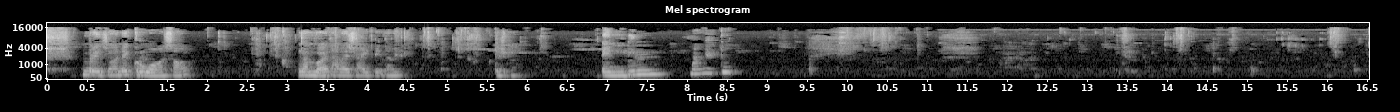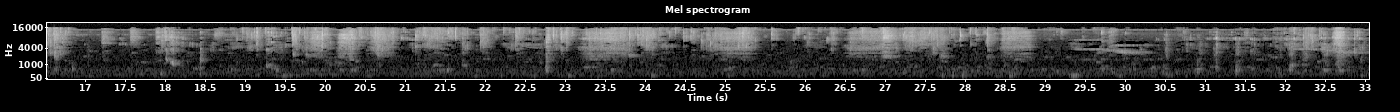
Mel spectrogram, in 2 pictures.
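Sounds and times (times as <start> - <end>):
wet chewing and lip-smacking: 2.0 - 3.3, 4.4 - 6.4, 9.5 - 11.0, 12.6 - 33.0.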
